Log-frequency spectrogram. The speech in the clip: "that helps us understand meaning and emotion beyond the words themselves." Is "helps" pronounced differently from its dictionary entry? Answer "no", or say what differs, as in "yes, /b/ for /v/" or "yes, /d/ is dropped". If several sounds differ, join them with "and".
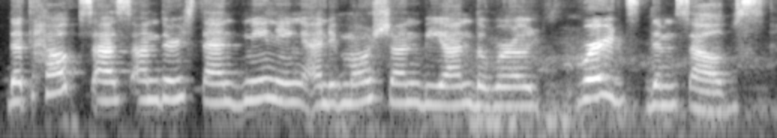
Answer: no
